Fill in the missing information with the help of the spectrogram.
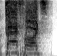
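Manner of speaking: high, clipped one-word order; bossy guard bark. Retold or imitated. Customs guard barking at the queue, high and sharp. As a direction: snap it like an impatient guard.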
